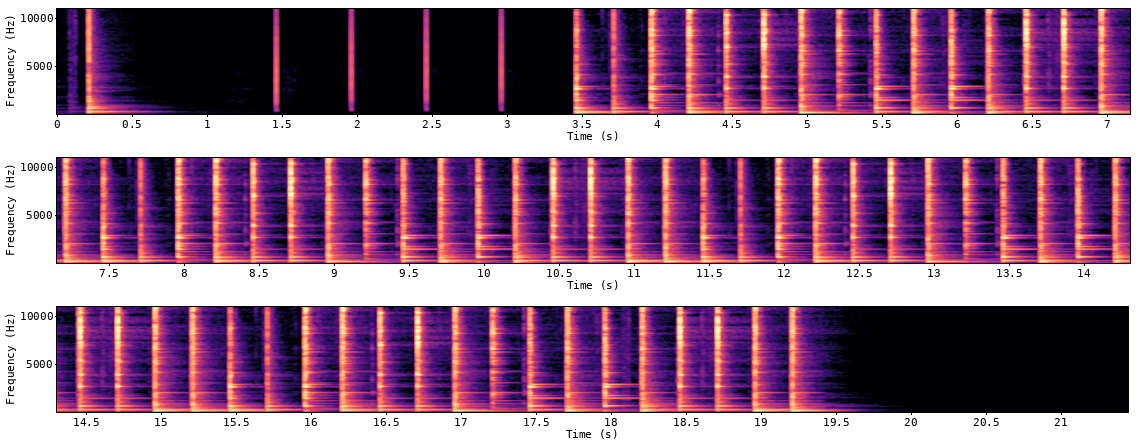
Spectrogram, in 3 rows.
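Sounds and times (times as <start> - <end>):
Latin American iyesa rhythm music: 3.5 - 19.6.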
